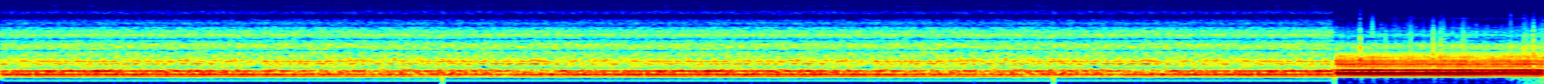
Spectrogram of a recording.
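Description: A steady electronic tone hums.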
